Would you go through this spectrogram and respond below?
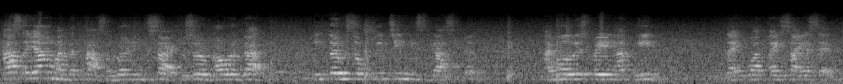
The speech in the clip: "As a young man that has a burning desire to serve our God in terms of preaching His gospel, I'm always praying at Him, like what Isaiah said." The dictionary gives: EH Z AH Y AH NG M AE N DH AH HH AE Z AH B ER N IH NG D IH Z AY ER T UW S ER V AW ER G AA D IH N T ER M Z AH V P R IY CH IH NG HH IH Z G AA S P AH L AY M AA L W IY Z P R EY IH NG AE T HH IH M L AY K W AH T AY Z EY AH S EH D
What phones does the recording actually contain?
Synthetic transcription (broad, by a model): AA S AH Y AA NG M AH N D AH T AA S AH B ER N IH NG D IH S AY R T UW S ER V AW ER G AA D IH N T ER M S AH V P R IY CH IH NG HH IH S G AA S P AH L AY M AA L W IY S P R EY IH NG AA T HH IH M L AY K W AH T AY S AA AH S EH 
